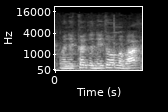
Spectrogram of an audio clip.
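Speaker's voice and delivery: usual speaking voice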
